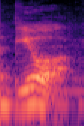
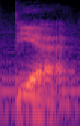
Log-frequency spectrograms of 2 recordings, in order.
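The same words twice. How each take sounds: First: The name is said with an English pronunciation. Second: The name is said so it rhymes with jerk. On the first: This is what English speakers call her. The speaker calls it wrong. "that's what you call her in your stupid language" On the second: This is how she says her own name. The speaker calls it right. "she said it rhymes with jerk"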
